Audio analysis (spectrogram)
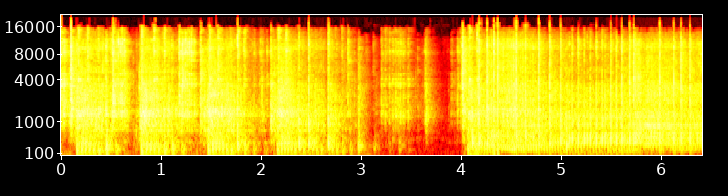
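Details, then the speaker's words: Vintage McCulloch chainsaw, not run for about a year, carb being tuned: screams at high revs with dips and blips under throttle, thin, seems a little lean. "give it a little bit on the load yet it seemed a little lean see what that does"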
